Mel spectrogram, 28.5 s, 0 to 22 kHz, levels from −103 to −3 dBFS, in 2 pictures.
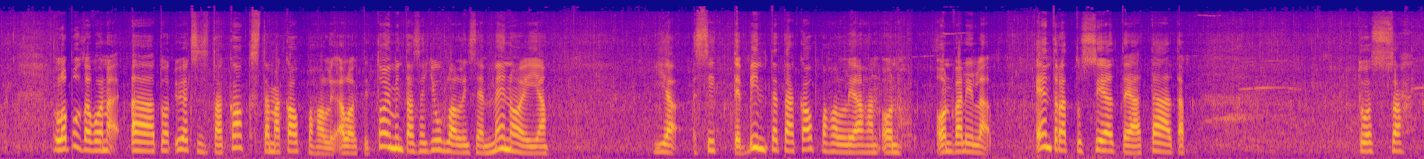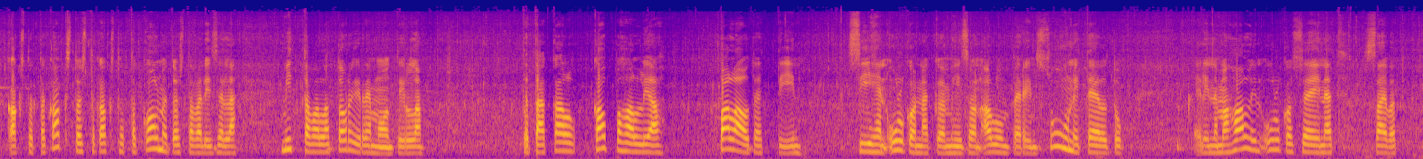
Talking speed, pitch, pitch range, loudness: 90 wpm, 195 Hz, 175-230 Hz, -21 LUFS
